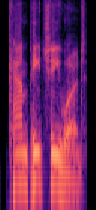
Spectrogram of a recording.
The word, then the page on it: Campeachy wood: British English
